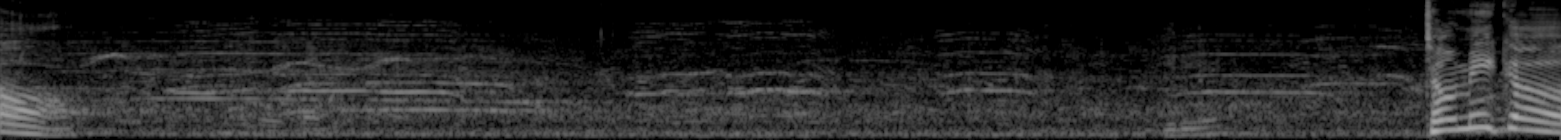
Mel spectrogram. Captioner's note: crowd Cheering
